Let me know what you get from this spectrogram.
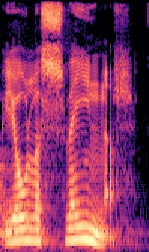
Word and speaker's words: Jólasveinar: So after telling you everything about Icelandic Christmas traditions last week, we are finally going into the Jóla Sveinir. Did I say that right? – Jóla Sveinar. – Sveinar.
